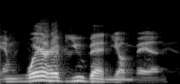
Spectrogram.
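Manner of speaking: strict, reproachful, stern father voice. Voicing Triton as a parent who caught his kids out late: stern father voice. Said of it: "like a stern father".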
